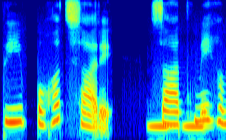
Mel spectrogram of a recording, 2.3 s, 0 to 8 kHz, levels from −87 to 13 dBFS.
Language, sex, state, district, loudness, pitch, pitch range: Hindi, female, Himachal Pradesh, Shimla, -16 LUFS, 265 Hz, 235-285 Hz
